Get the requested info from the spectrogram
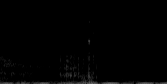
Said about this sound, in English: Taking a sip of chamomile tea.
